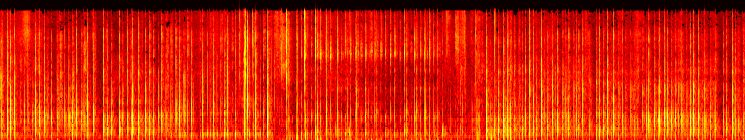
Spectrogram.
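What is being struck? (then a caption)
Rigid cardboard phone box. A hollow white rigid cardboard smartphone box is held in the hands and tapped rapidly with fingertips and nails. The result is a dense, continuous stream of short, dry, crisp taps with almost no ring, broken by a brief pause about two-thirds of the way through.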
